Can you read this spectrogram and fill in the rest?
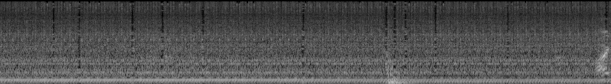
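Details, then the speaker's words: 2013 Chrysler Town & Country after water ingestion (suspected hydrolock), first run after repair: even, steady idle hum without knocking or ticking, a couple of handling bumps; oil pressure and everything sound good, a normal idle. "live with that that oil pressure and everything sounds good"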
